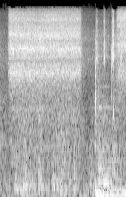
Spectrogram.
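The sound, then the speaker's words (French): A steam train pulls away from a station platform after the departure whistle: a loud, steady hiss of released steam, then a lower, heavier rumble with faint rhythmic chuffing as it begins to move. No one speaks. “Le train s'ébranle et commence à rouler.”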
